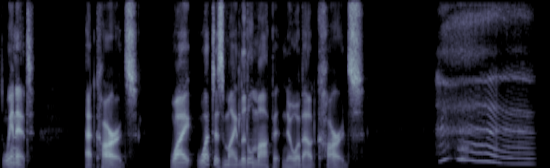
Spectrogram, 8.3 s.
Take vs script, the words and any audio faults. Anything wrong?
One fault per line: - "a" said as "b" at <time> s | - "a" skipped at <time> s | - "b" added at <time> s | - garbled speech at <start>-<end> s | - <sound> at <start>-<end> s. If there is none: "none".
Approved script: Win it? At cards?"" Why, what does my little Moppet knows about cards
- "knows" said as "know" at 4.2 s
- sigh at 6.5-8.1 s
